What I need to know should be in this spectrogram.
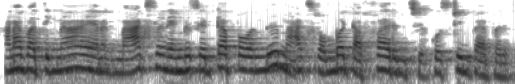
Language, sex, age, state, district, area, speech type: Tamil, female, 30-45, Tamil Nadu, Namakkal, rural, spontaneous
